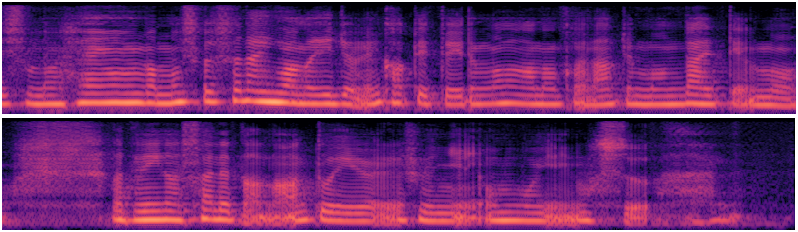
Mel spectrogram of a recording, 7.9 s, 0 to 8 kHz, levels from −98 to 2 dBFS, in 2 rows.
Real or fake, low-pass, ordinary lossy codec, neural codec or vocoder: fake; 7.2 kHz; none; codec, 16 kHz, 1 kbps, FunCodec, trained on Chinese and English, 50 frames a second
